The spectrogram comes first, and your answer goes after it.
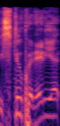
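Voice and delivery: angry yelling. Retelling a manager yelling at a clerk: imitating a manager yelling. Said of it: "yelling at".

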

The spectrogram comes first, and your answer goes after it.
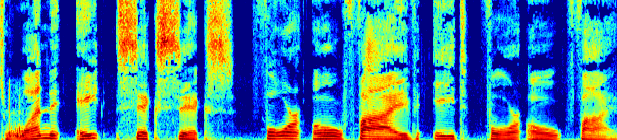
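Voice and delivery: very slow, clear, each item spaced out. Repeating a phone number for callers who found it too fast: slow and clear. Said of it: "nice and slow for everybody".

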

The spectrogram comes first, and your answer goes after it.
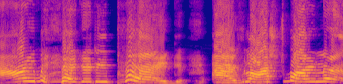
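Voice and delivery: scary witch voice, very high, very loud, slow. Recalling how mom read a children's book aloud, scary Heggity Peg voice. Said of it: "Like frightening, scary ass voices".

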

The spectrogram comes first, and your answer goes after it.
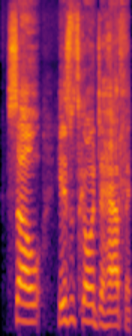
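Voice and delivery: ordinary delivery

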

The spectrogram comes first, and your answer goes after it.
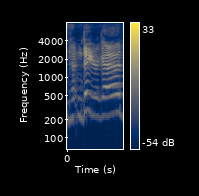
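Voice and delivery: put-on bayou-style accent with prayerful delivery. Imitating people who pray to God: sounds like Kermit the Frog. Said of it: "Kermit the Frog?".

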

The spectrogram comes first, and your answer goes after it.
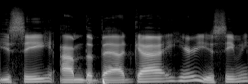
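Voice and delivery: slow, gloating, mocking, taunting voice. Imitating a clapping fan in the pavilion: imitating a mocking fan. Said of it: "the mocky thing".

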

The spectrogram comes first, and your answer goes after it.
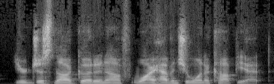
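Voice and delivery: ordinary talk

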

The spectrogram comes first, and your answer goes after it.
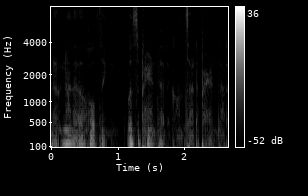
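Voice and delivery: fast, soft whispered aside. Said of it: "that's why I'm talking like this".

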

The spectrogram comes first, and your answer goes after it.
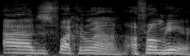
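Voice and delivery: usual speaking voice

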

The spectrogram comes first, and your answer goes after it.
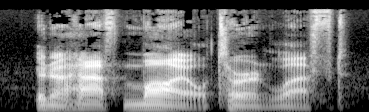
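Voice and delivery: deep character voice, dropped low. Asked to repeat it, reading a navigation line as a Master Chief impression. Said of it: "give me your Master Chief again".

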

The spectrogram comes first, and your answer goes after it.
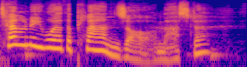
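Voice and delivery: put-on soft British accent. Imitating the actor in the suit reading Vader lines: David Prowse's soft British voice. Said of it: "he's crazy British".

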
